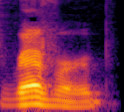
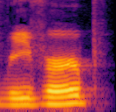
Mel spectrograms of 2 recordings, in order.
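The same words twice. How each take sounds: First: The first vowel sounds like 'air'. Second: The first vowel sounds plain, not like 'air'. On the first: This is the technically correct accented form. "that's supposed to make it like an air sound" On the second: This is how the owners of the name say it. "they told us it's just reverb"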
